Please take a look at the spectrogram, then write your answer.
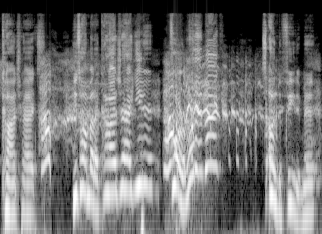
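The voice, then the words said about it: Impression of Therese. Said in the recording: “your Therese impression ... That was easily your best impression”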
